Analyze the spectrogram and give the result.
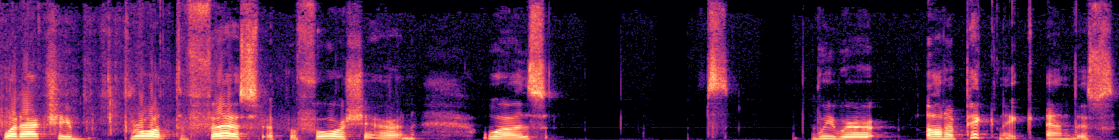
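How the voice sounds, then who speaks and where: A woman in her eighties from England, a poet talking haltingly about her life and reading her own poems in an interview. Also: a little high, steady tone, a little mellow, muffled recording. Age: 80s. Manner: halting, restarts often, vivid when reading. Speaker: poet guest.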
